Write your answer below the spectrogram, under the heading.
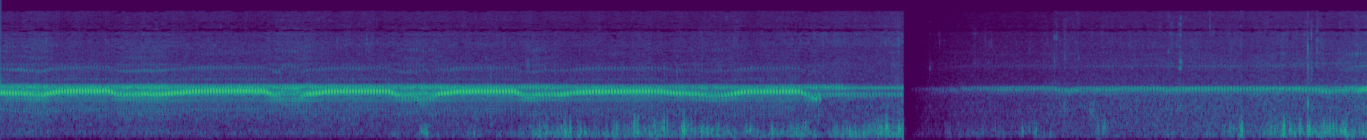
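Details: Courting frogs sing a high, continuous trill broken into long phrases of about a second, each dipping briefly at its end. An abrupt cut follows, then a quieter trill resumes over soft rustling background noise.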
